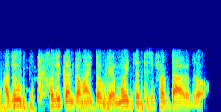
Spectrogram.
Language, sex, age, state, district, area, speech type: Manipuri, male, 30-45, Manipur, Ukhrul, urban, conversation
